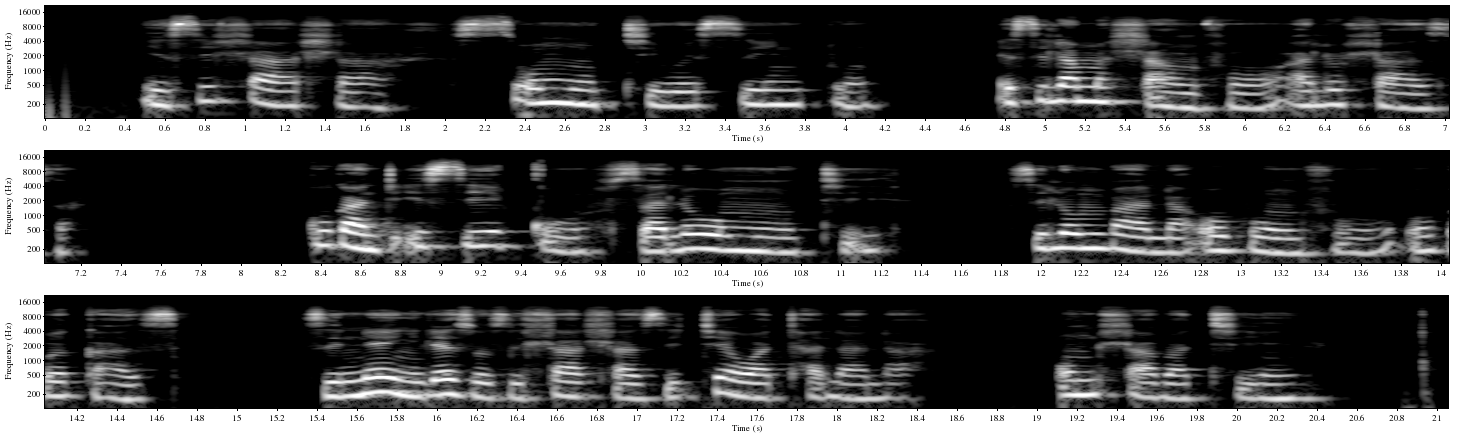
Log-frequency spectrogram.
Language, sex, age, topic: North Ndebele, female, 25-35, health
